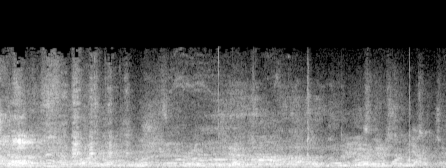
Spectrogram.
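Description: Many people talking at once in a large room: overlapping chatter with no single voice standing out.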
